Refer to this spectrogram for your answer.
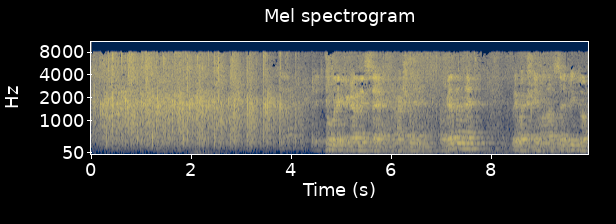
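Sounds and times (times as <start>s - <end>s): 
large audience applauding a women's volleyball team from Tatarstan: 0.0s - 4.6s
speech: 4.8s - 7.8s, 8.4s - 9.9s.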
